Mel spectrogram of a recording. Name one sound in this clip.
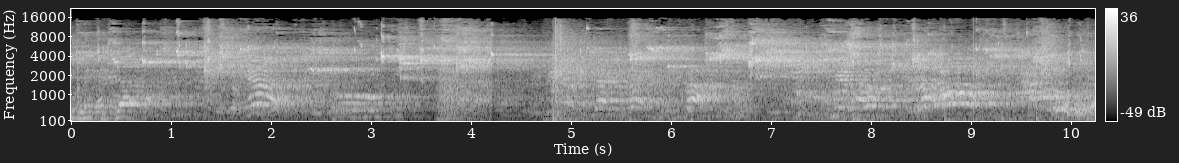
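Spectators chatter and call out in the echoing gym.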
